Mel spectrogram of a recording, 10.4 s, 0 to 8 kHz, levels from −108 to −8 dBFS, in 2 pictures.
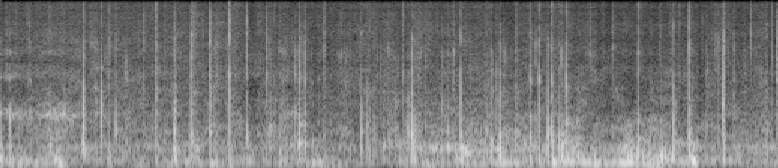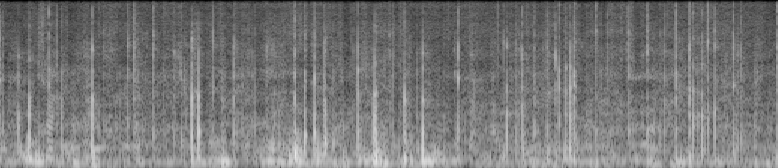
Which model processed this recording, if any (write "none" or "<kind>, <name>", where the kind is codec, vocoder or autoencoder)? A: codec, SNAC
